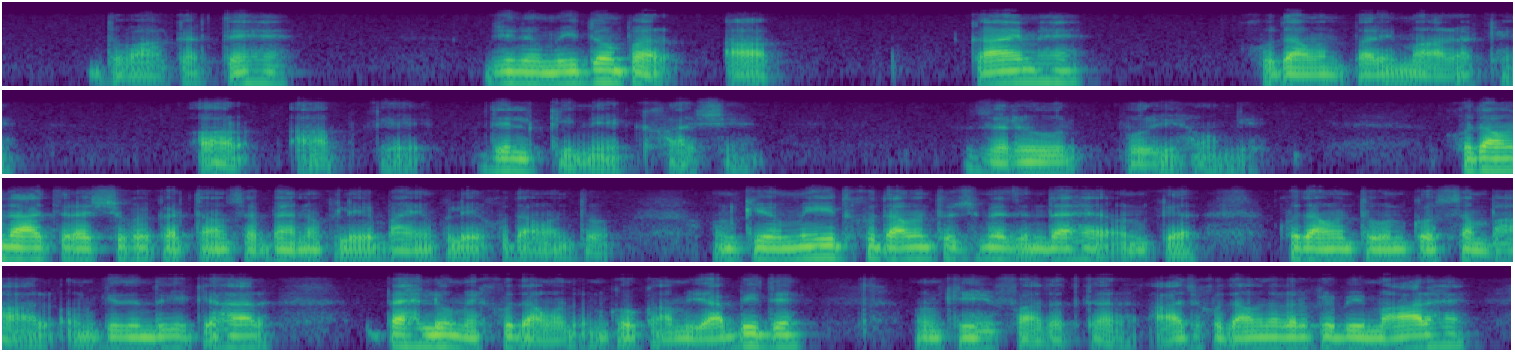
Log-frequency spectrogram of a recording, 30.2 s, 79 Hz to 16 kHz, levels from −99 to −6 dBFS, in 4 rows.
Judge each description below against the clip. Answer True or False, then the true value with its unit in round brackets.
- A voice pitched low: True (95 Hz)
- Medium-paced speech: True (145 wpm)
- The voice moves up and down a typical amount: True (3.1 semitones)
